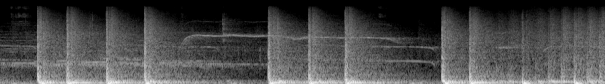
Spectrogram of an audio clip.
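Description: Live band percussion break: several drums struck together in heavy unison beats, mostly in groups of three with short gaps between groups. A high held tone sounds through the middle.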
